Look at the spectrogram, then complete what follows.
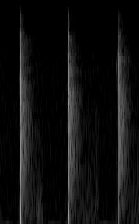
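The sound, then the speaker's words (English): Three sharp hand claps ring out alone at a slow, steady pace, each a crisp smack with a brief fading tail and roughly three-quarters of a second between them. “Apparently it has something to do with the word slow hand clap, which basically is the sound of this.”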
